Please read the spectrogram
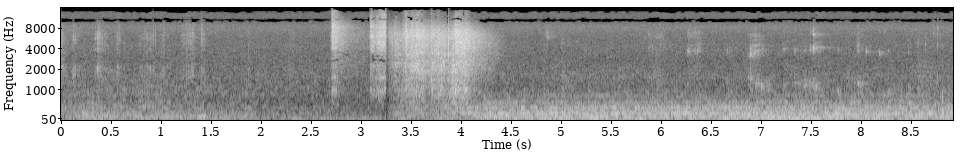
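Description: Aluminium foil crinkling under the fingers as soft cloud bread is pulled apart on it, in one rustling burst of about a second and a half some three seconds in, over a low steady hum.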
